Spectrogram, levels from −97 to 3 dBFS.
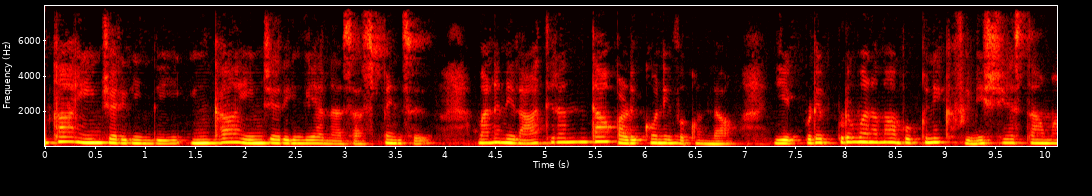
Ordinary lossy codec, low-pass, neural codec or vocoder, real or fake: none; none; codec, 16 kHz, 2 kbps, FunCodec, trained on Chinese and English, 25 frames a second; fake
